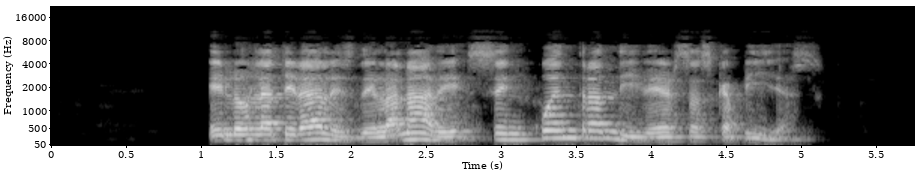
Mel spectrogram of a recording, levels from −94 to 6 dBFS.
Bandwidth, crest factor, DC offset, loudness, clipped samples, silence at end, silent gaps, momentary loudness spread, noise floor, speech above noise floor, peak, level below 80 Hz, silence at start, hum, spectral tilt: 9 kHz; 18 dB; under 0.1%; -16 LUFS; under 0.1%; 0.7 s; none; 11 LU; under -90 dBFS; over 73 dB; -2 dBFS; -60 dBFS; 1.05 s; none; -3.5 dB/octave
